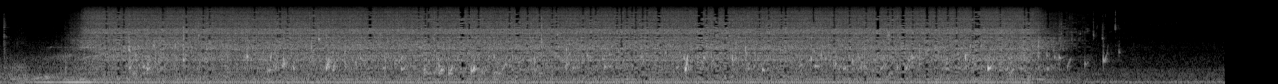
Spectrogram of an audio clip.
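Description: Water pumped by an Iwaki magnet-drive pump through a hose into a plastic tub, splashing and churning, over the pump motor's low hum. The sound comes on about a second in, holds steady, and dies away near the end as the flow stops.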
